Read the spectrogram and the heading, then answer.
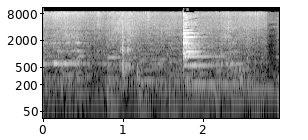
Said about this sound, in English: The pumpkin. I think it's ready to puree. All right, I'm going to start putting it right here in the blender. Okay. And since I'm going to use cashew cream, I don't really need to wash it out. Right. Just put it directly in there.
